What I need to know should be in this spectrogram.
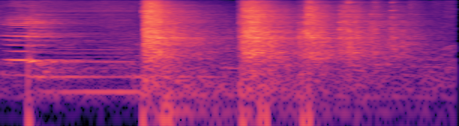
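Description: A heavy barbell crashes down onto the floor and bounces.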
